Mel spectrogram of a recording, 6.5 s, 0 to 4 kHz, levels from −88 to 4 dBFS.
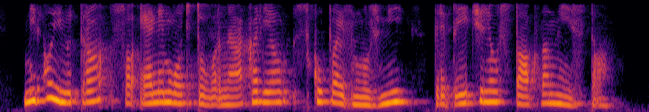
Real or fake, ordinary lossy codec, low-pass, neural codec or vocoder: fake; none; 3.6 kHz; codec, 16 kHz, 2 kbps, FreqCodec, larger model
